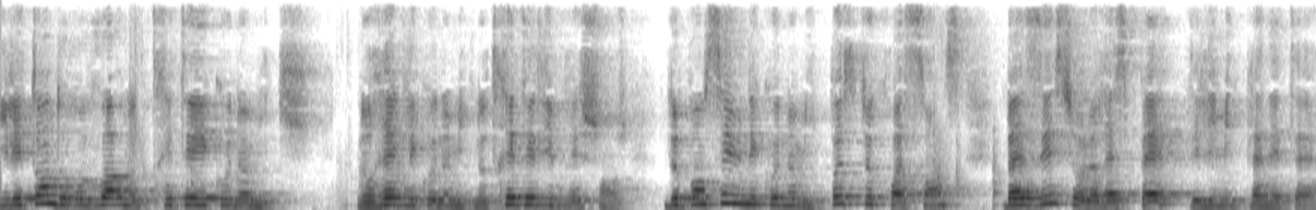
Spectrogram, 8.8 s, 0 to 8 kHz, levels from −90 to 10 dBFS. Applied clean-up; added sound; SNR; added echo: neural separator model SepFormer DNS4.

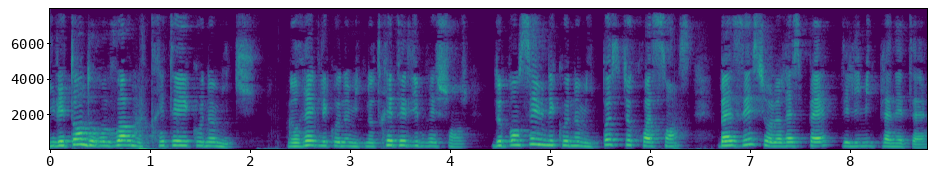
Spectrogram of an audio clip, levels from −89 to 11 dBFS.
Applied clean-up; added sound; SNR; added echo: neural mask model DeepFilterNet 3.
